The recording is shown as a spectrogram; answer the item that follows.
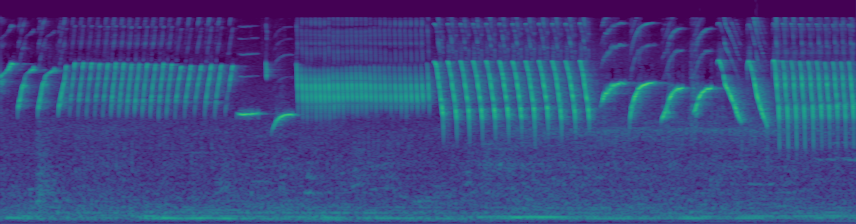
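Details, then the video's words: Singing canary, a recording meant to prompt a silent canary into song; rapid high rattling trills switch to buzzy rolls and looping downward whistles, nearly continuous throughout. "PANCINGAN SUARA KENARI GACOR UNTUK KENARI MACET !!"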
